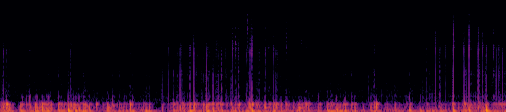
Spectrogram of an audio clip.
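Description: Long manicured nails on both hands scratch and tap the uncovered, hollow round steel mesh grille of a large studio microphone. The sound is a dense, low, boomy rumble scattered with quick, sharp ticks and scrapes that flare brighter at moments.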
